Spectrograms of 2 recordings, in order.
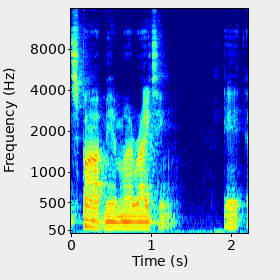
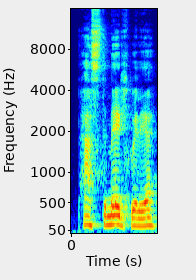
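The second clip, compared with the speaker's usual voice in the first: Irish schoolboy; 4 semitones higher, 3 dB louder than usual. Retold or imitated. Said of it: "I'd say things like".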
